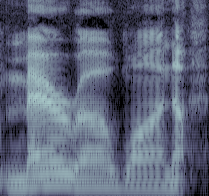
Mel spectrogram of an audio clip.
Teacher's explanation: the word has four syllables and the stress is on that third syllable · that second and fourth syllable you hear that schwa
